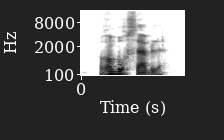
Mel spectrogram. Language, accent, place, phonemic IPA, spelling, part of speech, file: French, France, Lyon, /ʁɑ̃.buʁ.sabl/, remboursable, adjective, LL-Q150 (fra)-remboursable.wav
- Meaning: reimbursable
